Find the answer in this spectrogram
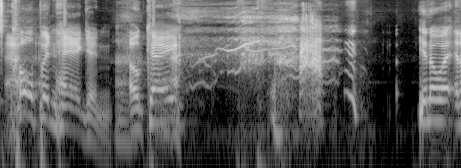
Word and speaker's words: Copenhagen: And it's not Copenhogen. It's Copenhagen.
